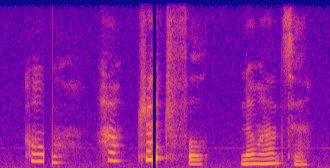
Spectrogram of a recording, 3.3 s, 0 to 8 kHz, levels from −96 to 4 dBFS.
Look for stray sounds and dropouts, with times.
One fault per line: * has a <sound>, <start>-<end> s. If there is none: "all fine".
* has a dropout, 0.4-0.5 s
* has a dropout, 1.5-1.6 s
